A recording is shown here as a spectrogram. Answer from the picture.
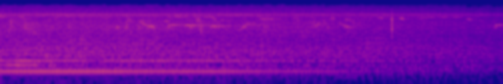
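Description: Small birds chirping faintly with short, quick falling whistles over a woodland background, while a held low note of ambient music dies away about three seconds in; everything fades out gradually.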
